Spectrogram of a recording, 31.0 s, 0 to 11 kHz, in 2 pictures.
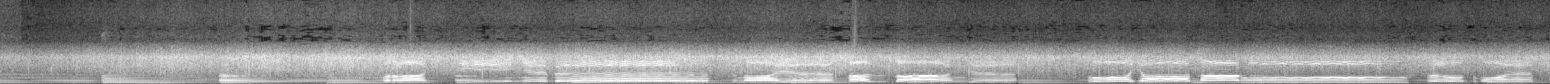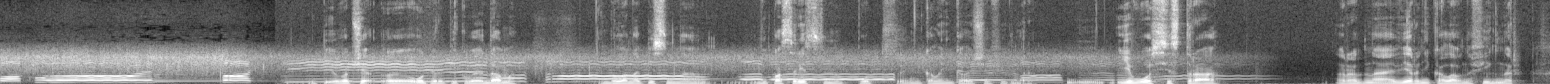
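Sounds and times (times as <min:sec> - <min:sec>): operatic singing voice: 0:03.8 - 0:28.2
sustained accompaniment: 0:18.3 - 0:28.6.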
